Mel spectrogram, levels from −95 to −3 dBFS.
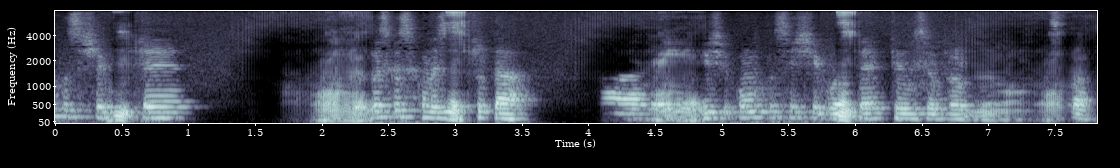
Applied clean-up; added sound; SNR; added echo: neural mask model Resemble Enhance denoiser.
